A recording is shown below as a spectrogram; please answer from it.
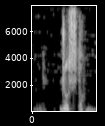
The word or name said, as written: giusto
